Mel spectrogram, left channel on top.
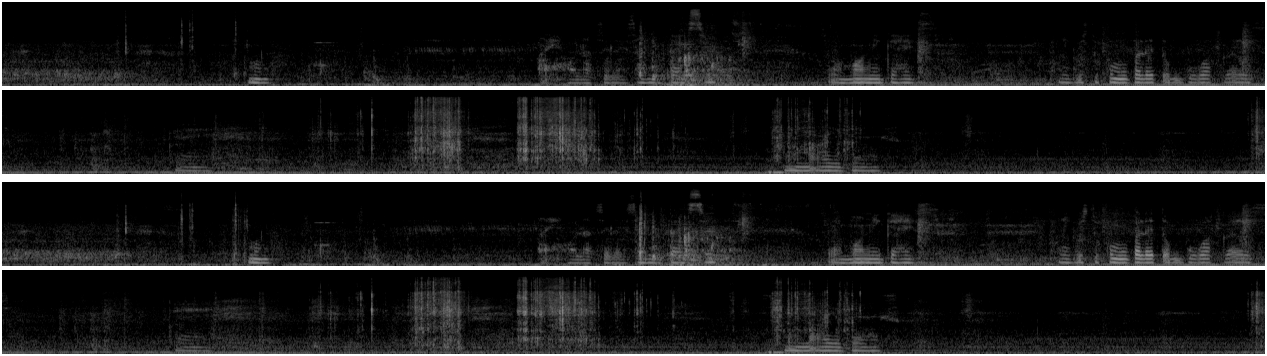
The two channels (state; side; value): normal; both; correlation 0.42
